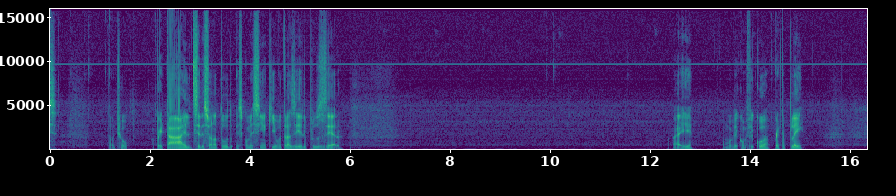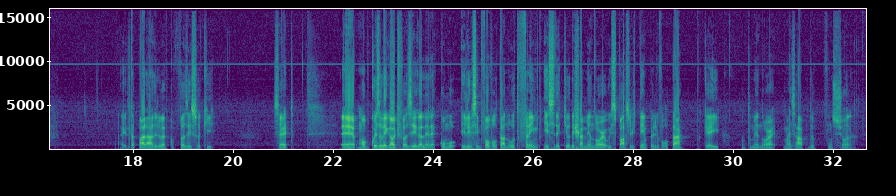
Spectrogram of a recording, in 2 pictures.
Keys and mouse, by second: 0.6 b, 4.7 a, 4.7 g, 11.5-16.2 drag, 23.5-27.8 drag, 27.8 a, 27.8 b, 27.8 g.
